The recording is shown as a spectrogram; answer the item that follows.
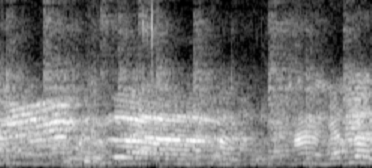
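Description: Several children's voices calling and chattering over each other, with music playing behind them.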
